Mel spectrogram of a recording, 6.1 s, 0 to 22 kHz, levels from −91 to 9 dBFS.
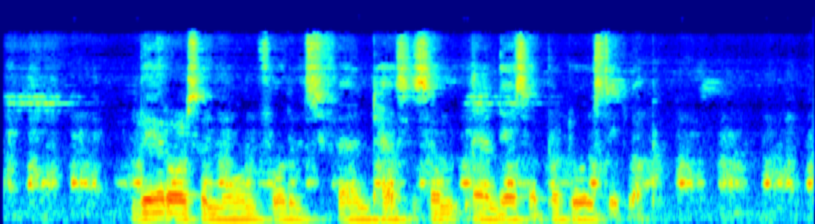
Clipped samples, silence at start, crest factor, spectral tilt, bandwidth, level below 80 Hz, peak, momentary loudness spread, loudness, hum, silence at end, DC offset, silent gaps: under 0.1%; 0.05 s; 18 dB; -4.5 dB/octave; 12.5 kHz; -54 dBFS; -2 dBFS; 15 LU; -20 LUFS; none; 0 s; under 0.1%; none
